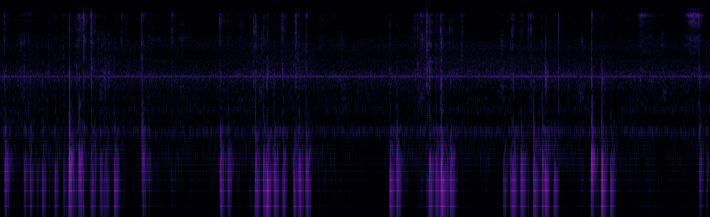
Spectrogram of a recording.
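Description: Someone types on a computer keyboard while writing code for a JavaScript tutorial. Soft clusters of key clicks come in short, uneven bursts with brief pauses between them, quiet and close.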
